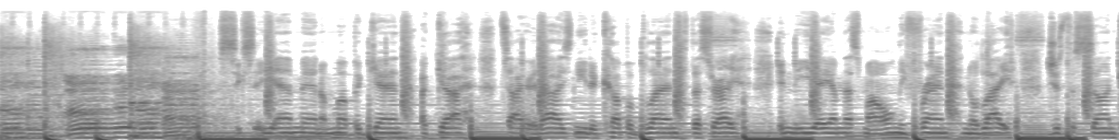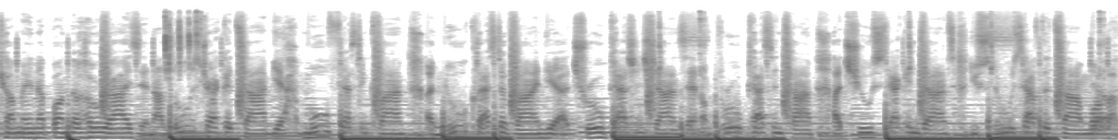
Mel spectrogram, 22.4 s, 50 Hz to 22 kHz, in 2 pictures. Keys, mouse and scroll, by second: 0.1 right click, 1.0 click, 8.2 click, 8.2 click, 10.9 click, 11.8-12.2 scroll up 1, 12.2 click, 12.4-13.5 typing, 15.1 click, 17.7 ctrl+scroll up 1, 18.3-20.0 shift+drag, 20.3 ctrl+scroll down 1, 20.5 ctrl+middle click, 21.0 ctrl+scroll up 1, 22.0 click.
